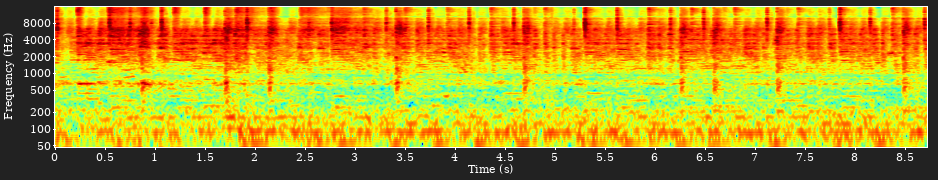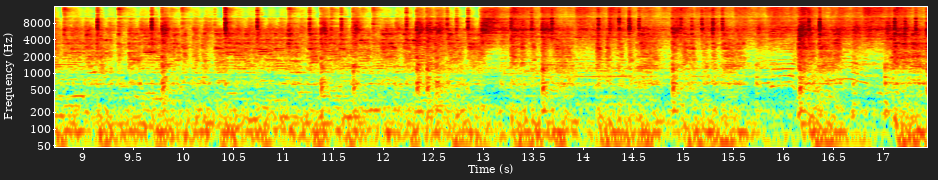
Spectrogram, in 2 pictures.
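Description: Live instrumental progressive metal played loud: distorted electric guitar over a rock drum kit with heavy kick drum, heard from the audience through the venue's PA.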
